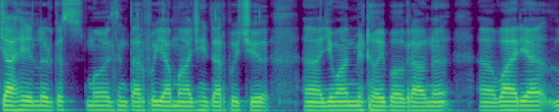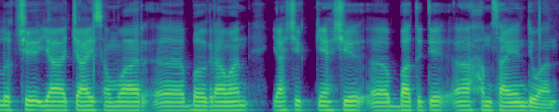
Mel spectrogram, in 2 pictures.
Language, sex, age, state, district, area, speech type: Kashmiri, male, 30-45, Jammu and Kashmir, Shopian, rural, spontaneous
